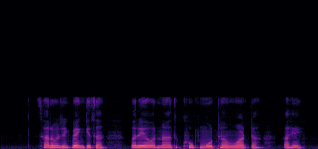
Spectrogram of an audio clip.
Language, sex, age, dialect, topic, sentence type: Marathi, female, 25-30, Standard Marathi, banking, statement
